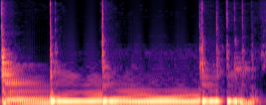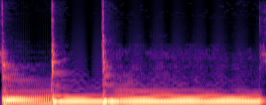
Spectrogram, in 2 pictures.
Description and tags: jazz, music, jazzy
